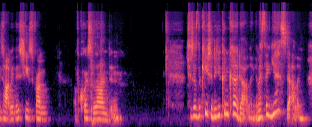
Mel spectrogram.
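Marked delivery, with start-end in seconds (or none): 3.9-5.1 lightly put-on London accent, softer at the end; imitated London accent. Mentor's London wife questioning Lakeisha, imitated London accent. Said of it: "It makes me so talk like this". 5.4-6.2 soft, lightly put-on London reply; imitated London accent. Answering the mentor's wife, imitated London accent. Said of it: "It makes me so talk like this".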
